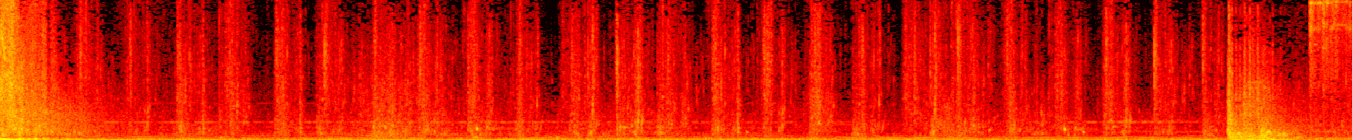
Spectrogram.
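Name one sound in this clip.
Footsteps patter rapidly on stone.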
